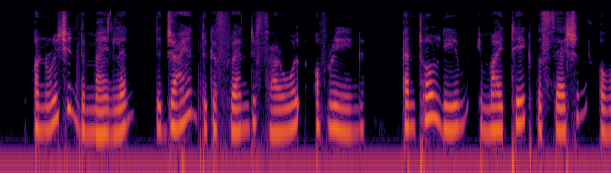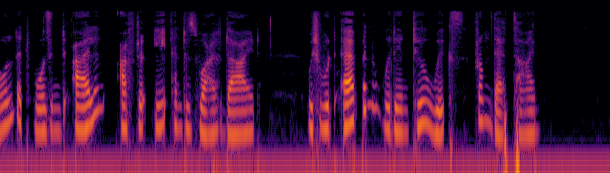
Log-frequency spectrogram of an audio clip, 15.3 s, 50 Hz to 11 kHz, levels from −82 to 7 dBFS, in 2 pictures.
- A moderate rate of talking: Yes, average, 160 wpm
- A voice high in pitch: Yes, high, 200 Hz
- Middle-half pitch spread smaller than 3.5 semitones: Yes, average, 3.0 semitones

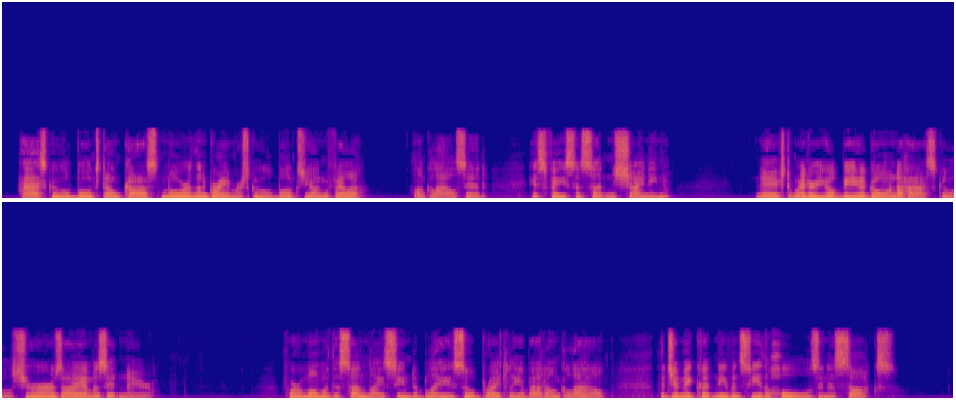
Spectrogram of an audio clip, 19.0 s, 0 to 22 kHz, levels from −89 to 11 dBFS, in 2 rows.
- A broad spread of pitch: Yes, wide, 5.7 semitones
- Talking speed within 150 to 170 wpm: No, average, 185 wpm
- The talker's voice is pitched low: Yes, low, 110 Hz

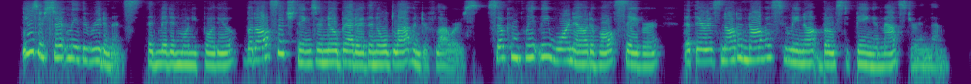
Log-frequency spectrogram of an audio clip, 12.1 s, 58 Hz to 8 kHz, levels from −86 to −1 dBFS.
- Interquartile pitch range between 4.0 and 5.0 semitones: Yes, average, 4.5 semitones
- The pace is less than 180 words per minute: No, fast, 205 wpm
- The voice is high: Yes, high, 205 Hz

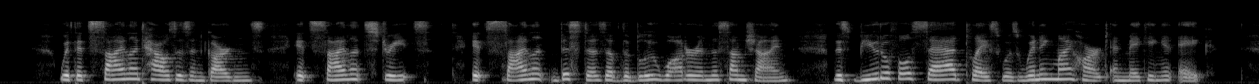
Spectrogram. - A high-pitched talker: Yes, high, 210 Hz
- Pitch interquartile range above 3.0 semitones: Yes, average, 3.4 semitones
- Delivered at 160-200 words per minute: No, average, 150 wpm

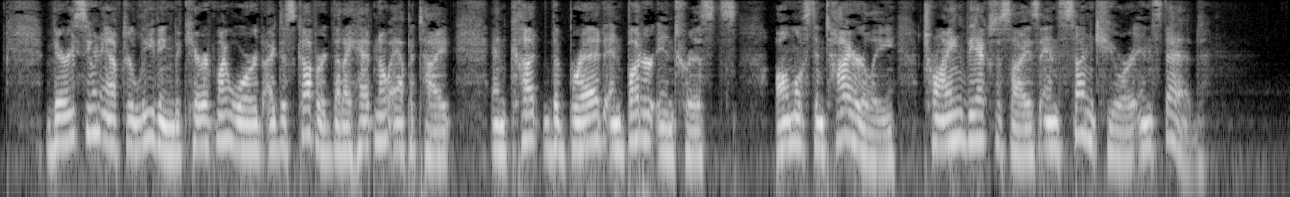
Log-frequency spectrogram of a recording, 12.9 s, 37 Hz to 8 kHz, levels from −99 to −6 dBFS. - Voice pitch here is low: No, medium, 145 Hz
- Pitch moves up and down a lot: No, average, 4.5 semitones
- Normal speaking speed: Yes, average, 150 wpm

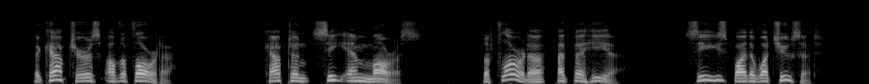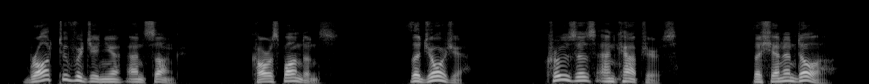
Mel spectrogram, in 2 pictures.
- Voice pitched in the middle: Yes, medium, 155 Hz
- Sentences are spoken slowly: Yes, slow, 105 wpm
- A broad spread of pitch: No, average, 4.9 semitones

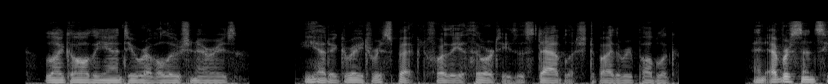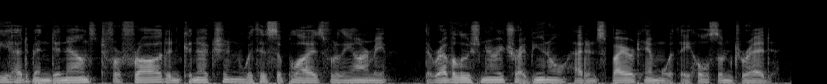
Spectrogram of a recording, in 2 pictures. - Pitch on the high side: No, very low, 95 Hz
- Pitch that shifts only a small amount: Yes, narrow, 1.8 semitones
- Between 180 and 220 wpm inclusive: No, average, 160 wpm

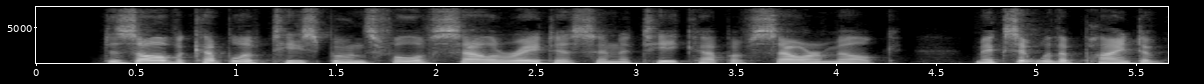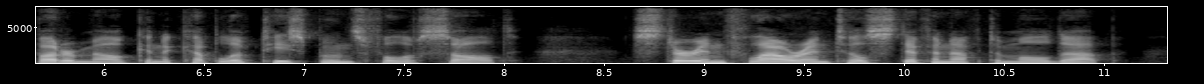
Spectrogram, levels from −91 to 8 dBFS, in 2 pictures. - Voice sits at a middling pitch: Yes, medium, 145 Hz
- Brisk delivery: Yes, fast, 215 wpm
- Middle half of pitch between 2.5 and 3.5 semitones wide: No, average, 4.0 semitones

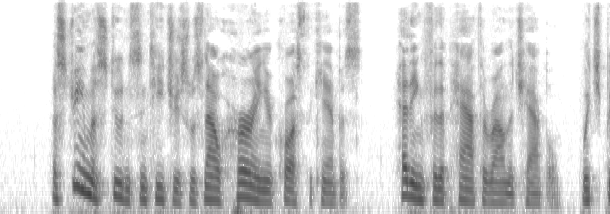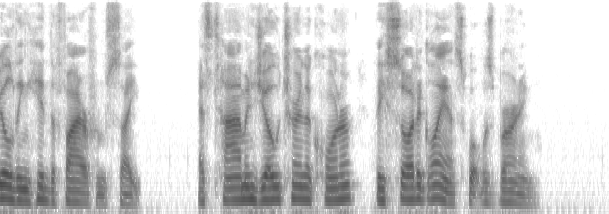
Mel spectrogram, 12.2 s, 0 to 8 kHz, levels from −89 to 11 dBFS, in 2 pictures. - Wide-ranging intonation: No, average, 3.3 semitones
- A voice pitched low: Yes, low, 125 Hz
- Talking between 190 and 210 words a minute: Yes, average, 200 wpm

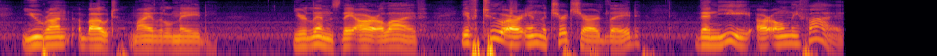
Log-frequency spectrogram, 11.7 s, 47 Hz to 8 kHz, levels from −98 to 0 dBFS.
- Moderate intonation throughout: No, wide, 7.1 semitones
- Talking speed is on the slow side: Yes, slow, 120 wpm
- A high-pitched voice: No, low, 120 Hz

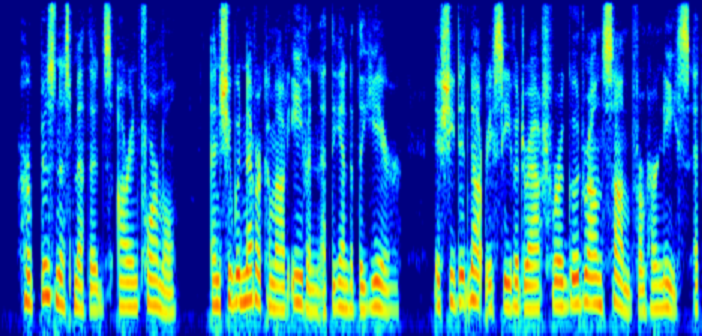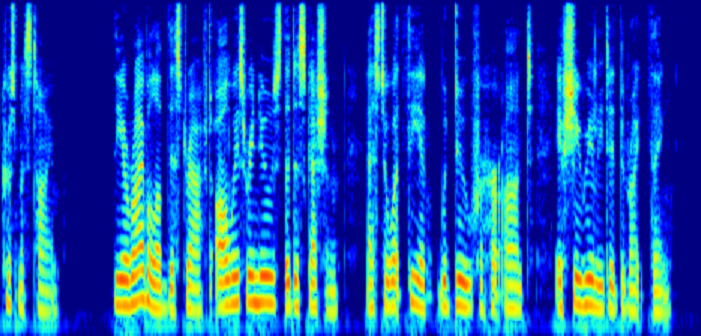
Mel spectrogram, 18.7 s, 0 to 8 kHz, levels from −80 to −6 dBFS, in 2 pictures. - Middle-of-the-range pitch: Yes, medium, 175 Hz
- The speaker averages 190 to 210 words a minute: Yes, average, 195 wpm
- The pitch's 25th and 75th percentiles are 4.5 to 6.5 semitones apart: No, average, 3.3 semitones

